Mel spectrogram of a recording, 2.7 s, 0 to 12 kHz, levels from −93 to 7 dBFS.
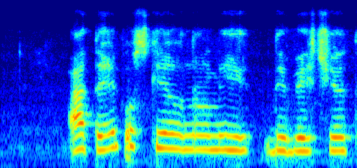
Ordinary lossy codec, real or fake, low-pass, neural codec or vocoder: Opus, 16 kbps; fake; 7.2 kHz; codec, 16 kHz, 8 kbps, FunCodec, trained on LibriTTS, 25 frames a second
